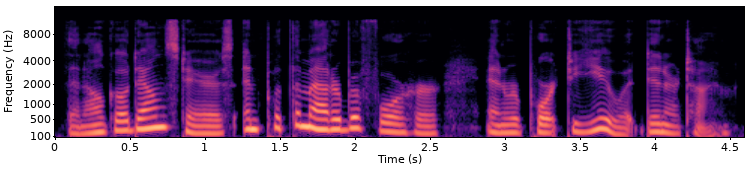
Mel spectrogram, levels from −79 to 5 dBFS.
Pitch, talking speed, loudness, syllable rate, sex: 205 Hz, 235 wpm, -17 LUFS, 5.7 syllables/s, female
